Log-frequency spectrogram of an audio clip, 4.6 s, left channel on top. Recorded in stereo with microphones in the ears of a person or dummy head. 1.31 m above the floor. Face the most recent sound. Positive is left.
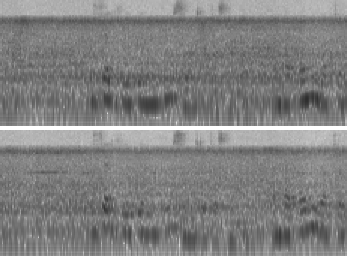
turn(degrees=-50)  # may be behind; listen again after turning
